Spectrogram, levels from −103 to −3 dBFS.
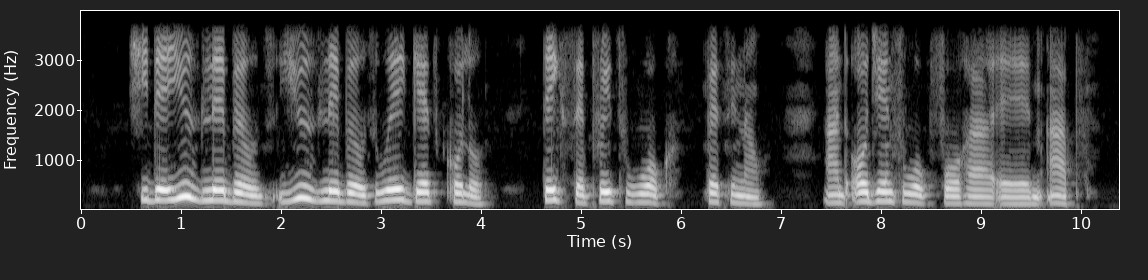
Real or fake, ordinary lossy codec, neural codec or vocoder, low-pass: real; none; none; 3.6 kHz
